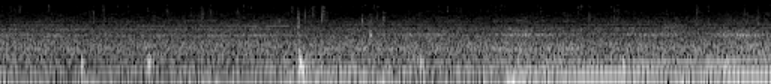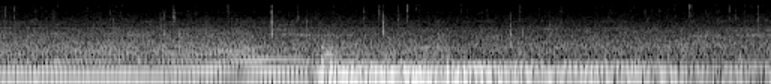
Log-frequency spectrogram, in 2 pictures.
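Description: Soft footsteps creep across roof tiles.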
